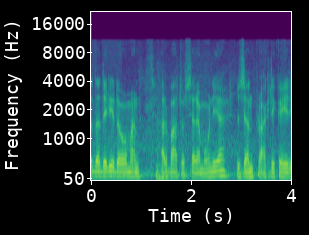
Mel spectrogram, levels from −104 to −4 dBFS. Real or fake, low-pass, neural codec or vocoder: real; 10.8 kHz; none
